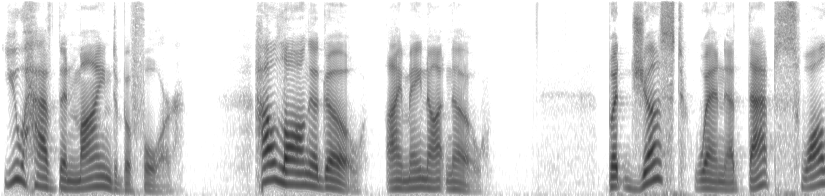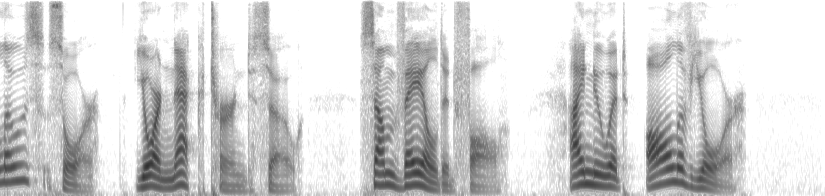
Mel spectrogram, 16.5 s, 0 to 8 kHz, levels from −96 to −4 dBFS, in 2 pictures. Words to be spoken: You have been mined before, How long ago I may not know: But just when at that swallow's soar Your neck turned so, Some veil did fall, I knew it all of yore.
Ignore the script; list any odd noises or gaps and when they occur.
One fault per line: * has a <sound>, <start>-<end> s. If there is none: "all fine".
all fine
